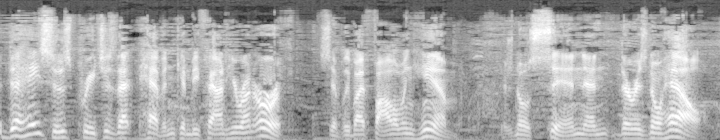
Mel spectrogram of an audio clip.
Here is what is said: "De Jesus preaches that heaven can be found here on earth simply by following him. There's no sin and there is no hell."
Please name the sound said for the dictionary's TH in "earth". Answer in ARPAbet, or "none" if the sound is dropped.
TH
